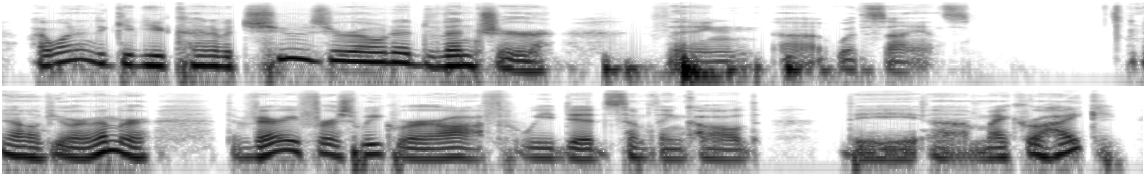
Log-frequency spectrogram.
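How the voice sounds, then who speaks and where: Quiet and somewhat breathy, a man speaks at a medium pitch and a moderate pace, with very wide pitch swings and big swings in loudness. The sound is dry and close, with no echo. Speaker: science teacher. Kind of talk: remote class video tutorial. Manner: casual, with fillers.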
